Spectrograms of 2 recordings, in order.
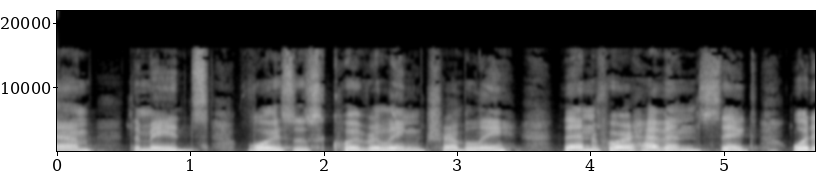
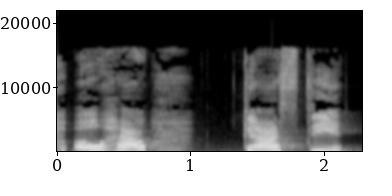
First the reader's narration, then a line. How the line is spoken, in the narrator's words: the famous voice cried out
